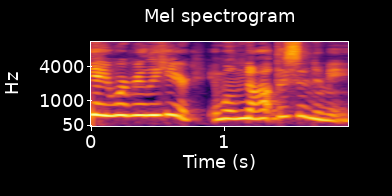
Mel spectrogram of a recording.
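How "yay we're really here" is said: mock gleeful, high, excited little cheer. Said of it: "My skills are all like".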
